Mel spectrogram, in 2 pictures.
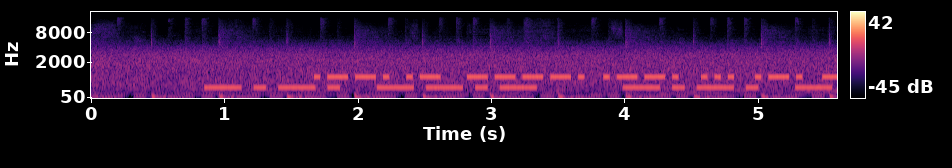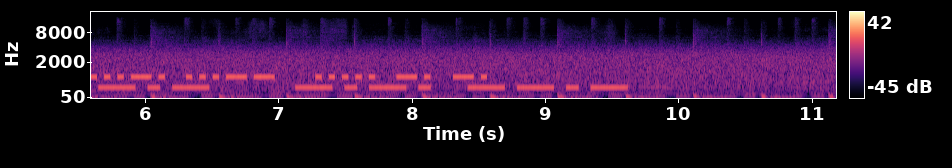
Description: Morse code, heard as two keyed tones, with radio static. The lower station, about 13 wpm, 510 Hz: CQ CQ CQ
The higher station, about 24 wpm, 1000 Hz: PA9PSR/3 5NN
